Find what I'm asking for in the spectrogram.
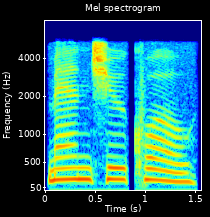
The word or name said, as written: Manchukuo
